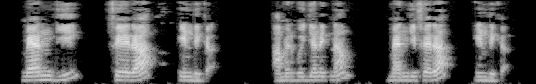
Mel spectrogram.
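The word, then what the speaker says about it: Mangifera indica: কর্কোরাস ক্যাপসুলারিস কর্করাস ক্যাপসুলারিস আমের বৈজ্ঞানিক নাম হচ্ছে ম্যানগিফেরা ইন্ডিকা ম্যানগিফেরা ইন্ডিকা আমের বৈজ্ঞানিক নাম ম্যানগিফেরা ইন্ডিকা কাঁঠাল কাঁঠালের বৈজ্ঞানিক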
